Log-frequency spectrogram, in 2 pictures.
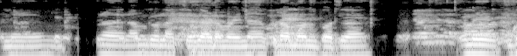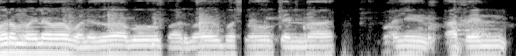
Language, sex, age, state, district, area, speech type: Nepali, male, 18-30, West Bengal, Jalpaiguri, rural, spontaneous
